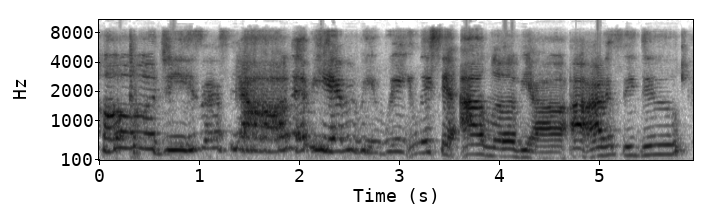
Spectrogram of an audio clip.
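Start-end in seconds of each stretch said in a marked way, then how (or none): 0.0-3.2 excited. Real, not acted. Still laughing at comment.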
